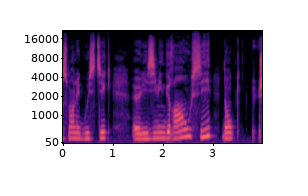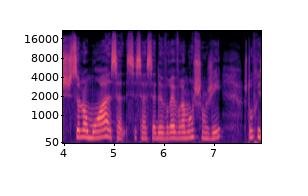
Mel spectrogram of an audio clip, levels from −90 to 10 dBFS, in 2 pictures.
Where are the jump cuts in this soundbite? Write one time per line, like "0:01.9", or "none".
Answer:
0:03.1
